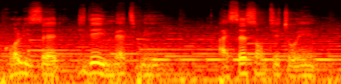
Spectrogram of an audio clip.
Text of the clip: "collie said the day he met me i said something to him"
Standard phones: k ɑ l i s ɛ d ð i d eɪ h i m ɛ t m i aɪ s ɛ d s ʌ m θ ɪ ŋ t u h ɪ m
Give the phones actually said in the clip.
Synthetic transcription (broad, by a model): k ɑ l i s ɛ d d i d eɪ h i m ɛ t m i aɪ s ɛ d s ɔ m t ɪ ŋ t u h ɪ m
